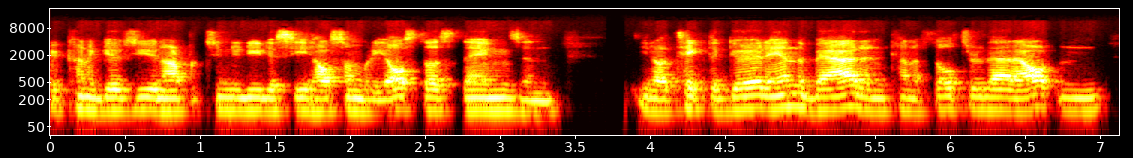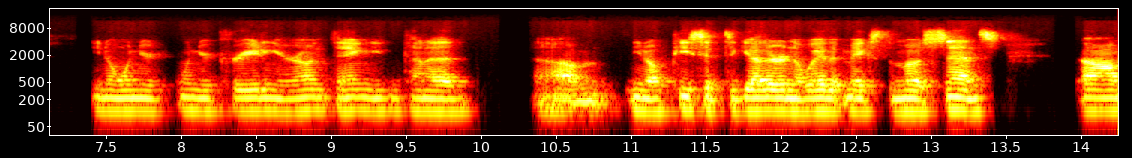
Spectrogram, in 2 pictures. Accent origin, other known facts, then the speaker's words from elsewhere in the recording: Cincinnati, Ohio, United States; also born or lived in Pennsylvania / Philadelphia; I grew up in Cincinnati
